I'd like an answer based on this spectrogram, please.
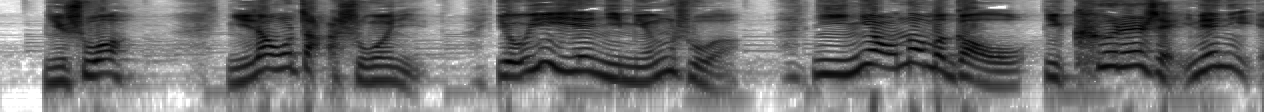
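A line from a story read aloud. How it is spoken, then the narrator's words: Yelling. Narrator (Chinese): 我男朋友就说，就对我吼啊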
